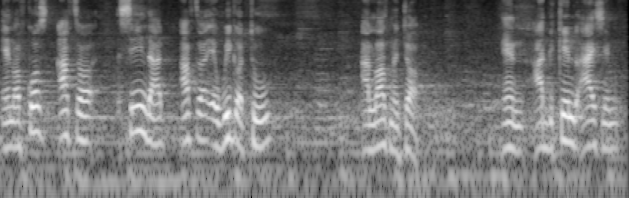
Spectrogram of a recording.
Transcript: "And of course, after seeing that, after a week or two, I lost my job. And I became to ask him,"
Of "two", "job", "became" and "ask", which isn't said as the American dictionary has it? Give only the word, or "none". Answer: ask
